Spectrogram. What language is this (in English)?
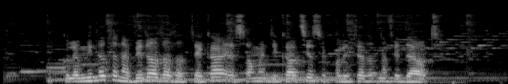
Macedonian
